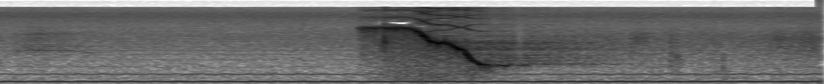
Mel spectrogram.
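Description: Electronic sci-fi sound effect: a steady low machine hum, with a single high whistle about two seconds in that glides quickly down in pitch and holds for a moment on a lower tone.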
